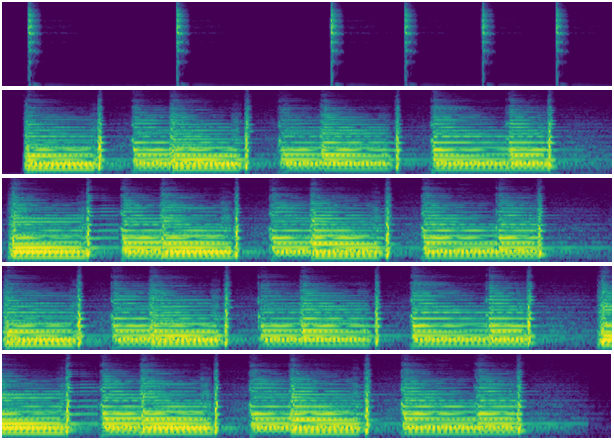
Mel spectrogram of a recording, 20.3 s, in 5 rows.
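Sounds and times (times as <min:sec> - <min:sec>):
starter guitar rhythm: 0:04.2 - 0:20.2.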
